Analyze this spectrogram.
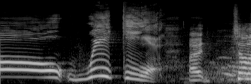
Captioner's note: audience murmurs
